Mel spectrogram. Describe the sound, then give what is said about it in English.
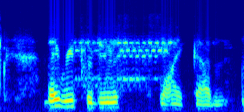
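A mobile phone rings with a bright, repeating electronic tone during an interview, layered over a speaking voice; the ringing is meant to be switched off. “So I am so sorry. I thought I had that phone off.”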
